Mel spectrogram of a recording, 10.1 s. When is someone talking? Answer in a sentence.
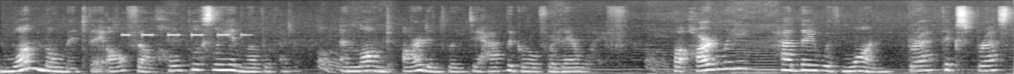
You can hear the talking from 0.0 to 10.1 s.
